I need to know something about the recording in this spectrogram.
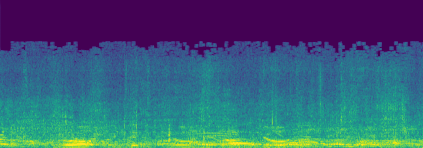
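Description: Several people talking at once, indistinct overlapping chatter with no clear words.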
